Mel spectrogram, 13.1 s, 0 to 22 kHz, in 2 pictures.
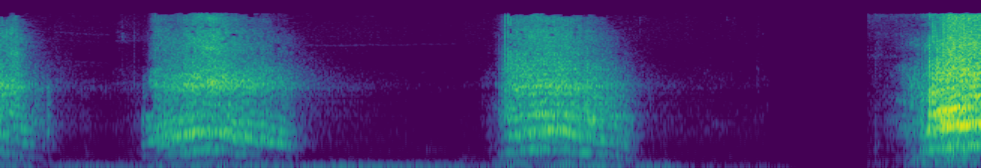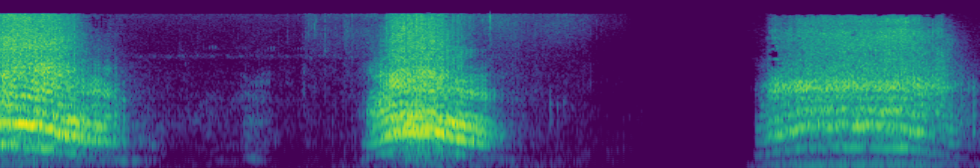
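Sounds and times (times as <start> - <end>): elephant trumpeting: 0.0 - 2.4, 3.2 - 4.5, 6.0 - 10.0, 11.6 - 13.0.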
